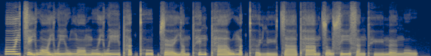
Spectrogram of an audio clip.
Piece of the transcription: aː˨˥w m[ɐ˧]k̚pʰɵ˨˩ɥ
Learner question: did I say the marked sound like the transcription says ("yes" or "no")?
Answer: no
